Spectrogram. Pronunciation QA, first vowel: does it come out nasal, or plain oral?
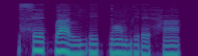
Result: oral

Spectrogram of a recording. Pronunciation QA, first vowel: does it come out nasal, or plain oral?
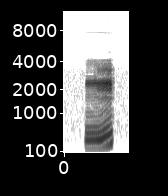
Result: nasal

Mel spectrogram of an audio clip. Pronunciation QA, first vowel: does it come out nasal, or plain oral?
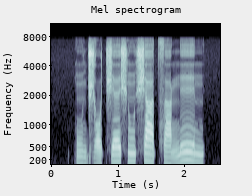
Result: nasal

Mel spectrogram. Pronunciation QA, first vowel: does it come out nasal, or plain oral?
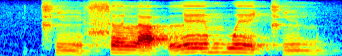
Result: nasal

